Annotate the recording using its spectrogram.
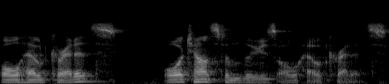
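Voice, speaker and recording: A man talks at a fairly slow pace with an Australian accent. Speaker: gaming youtuber. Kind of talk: gameplay commentary. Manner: casual, relaxed.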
